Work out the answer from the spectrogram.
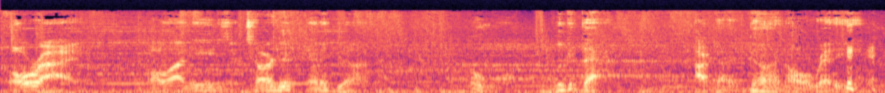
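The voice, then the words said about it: John Wayne impression. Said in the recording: “do the John Wayne voice”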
